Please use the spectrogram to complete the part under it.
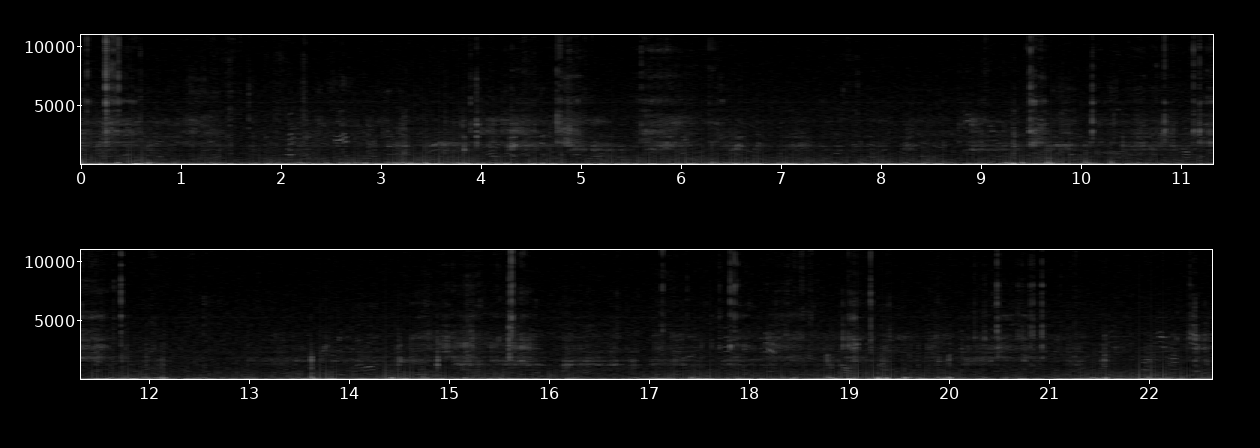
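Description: Wooden steps creak and knock under footsteps on a rope course.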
